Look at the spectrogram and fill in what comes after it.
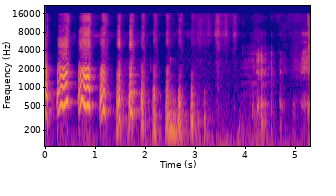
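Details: Labrador Retriever puppies eating minced beef indoors: loud quavering whines opening a series of yelps that shorten and quieten over a few seconds, leaving faint rustling and smacking sounds.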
